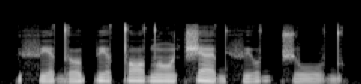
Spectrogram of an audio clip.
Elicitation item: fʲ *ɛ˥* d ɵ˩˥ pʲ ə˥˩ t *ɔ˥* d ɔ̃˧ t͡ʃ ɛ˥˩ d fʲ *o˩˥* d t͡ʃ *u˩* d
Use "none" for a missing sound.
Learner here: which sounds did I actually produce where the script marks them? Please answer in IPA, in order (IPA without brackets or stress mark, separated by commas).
ɛ˩, ɔ˥, u˩˥, u˩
